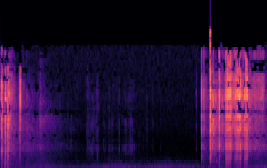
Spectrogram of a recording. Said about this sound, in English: The sounds of welding, cutting, and bending metal combine with the noise of the airplanes that pass overhead.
